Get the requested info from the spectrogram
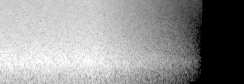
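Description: A steady rushing noise hiss that fades out to silence about a second and a half in.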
